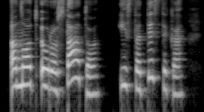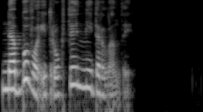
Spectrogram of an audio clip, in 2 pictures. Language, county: Lithuanian, Klaipėda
